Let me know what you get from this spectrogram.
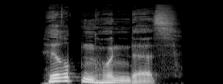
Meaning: genitive singular of Hirtenhund
- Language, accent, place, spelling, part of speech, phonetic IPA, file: German, Germany, Berlin, Hirtenhundes, noun, [ˈhɪʁtn̩ˌhʊndəs], De-Hirtenhundes.ogg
